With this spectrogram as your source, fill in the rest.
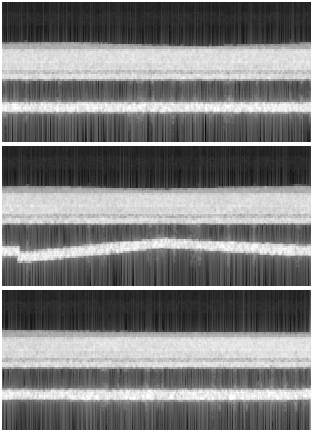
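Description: A high electronic hiss crackles steadily throughout.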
